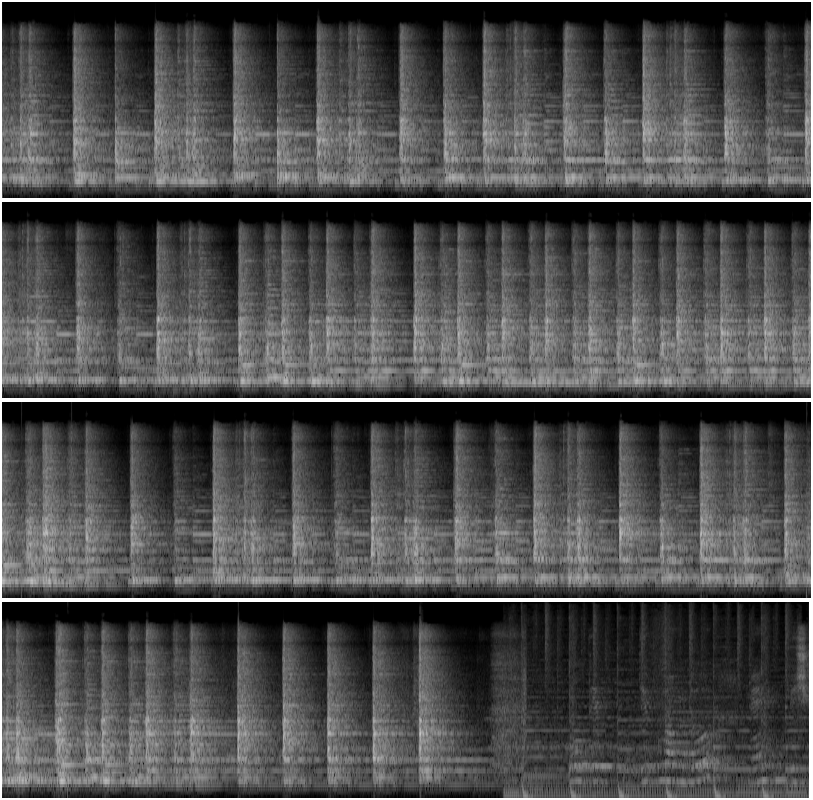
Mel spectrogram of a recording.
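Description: Instrumental music on a plucked string instrument, strummed in a fast, steady rhythm of about four to five strokes a second, breaking off shortly before the end.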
